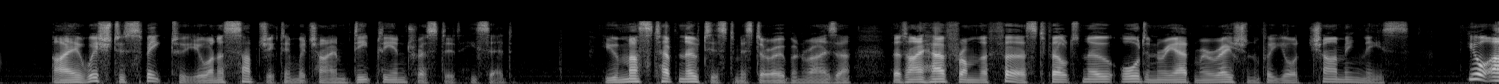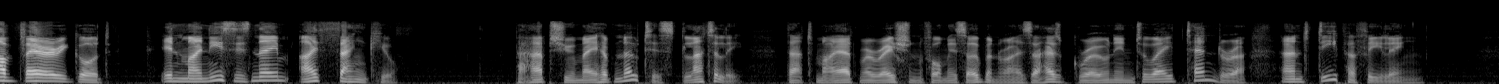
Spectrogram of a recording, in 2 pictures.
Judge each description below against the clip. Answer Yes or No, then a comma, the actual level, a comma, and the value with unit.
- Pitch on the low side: Yes, low, 105 Hz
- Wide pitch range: Yes, wide, 6.2 semitones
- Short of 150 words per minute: Yes, slow, 135 wpm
